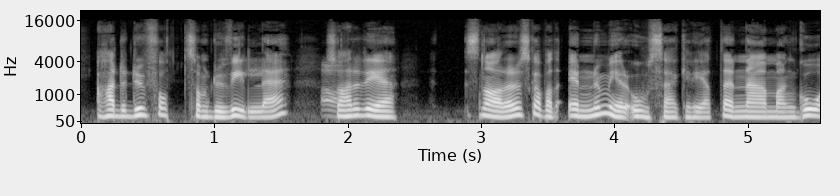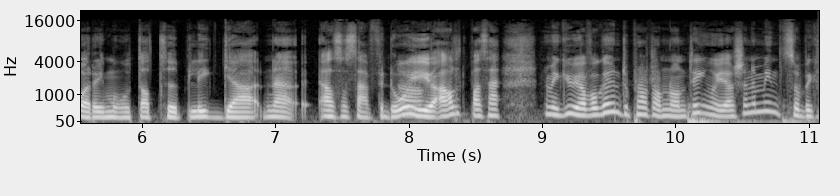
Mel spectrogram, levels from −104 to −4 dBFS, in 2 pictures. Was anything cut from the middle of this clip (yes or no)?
no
